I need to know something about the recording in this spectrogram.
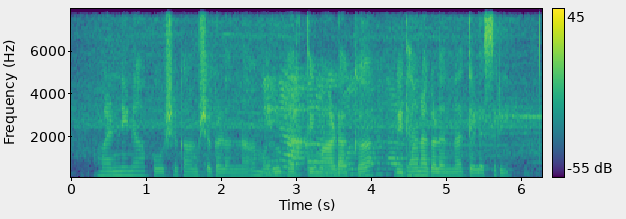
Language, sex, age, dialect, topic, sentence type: Kannada, female, 18-24, Dharwad Kannada, agriculture, question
